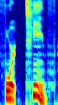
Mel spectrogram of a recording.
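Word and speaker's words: fourteen: 14th the stress is on the second syllable but 40th the stress is on the first syllable.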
